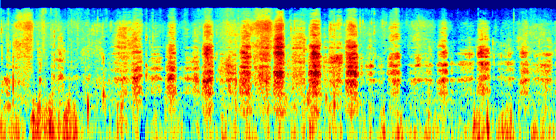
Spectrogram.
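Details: American Bully dog Zeus, Dax's son, bred by a small bully project, breathes in fast, breathy panting bursts about twice per second, with a man's coaxing voice and faint music behind.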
